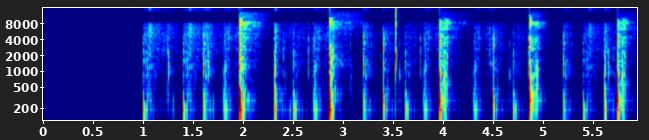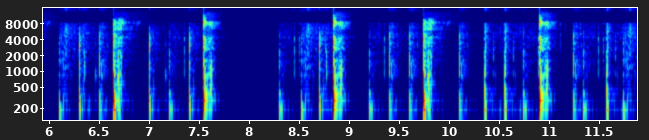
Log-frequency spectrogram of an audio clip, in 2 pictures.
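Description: A pickaxe chips rapidly at blocks of earth.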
